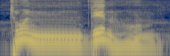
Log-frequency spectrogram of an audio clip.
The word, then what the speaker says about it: تُنذِرْهُمْ: It reads tunzirhum. This time it made a light nasal sound.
